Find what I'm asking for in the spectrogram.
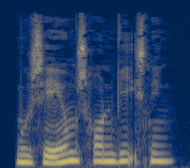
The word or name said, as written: museumsrundvisning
